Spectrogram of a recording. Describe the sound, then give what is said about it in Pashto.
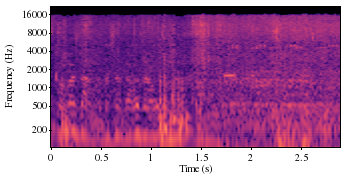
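Honey bees buzz at a bee farm in Dand district, Kandahar, a steady, dense hum that carries on throughout, with a voice partly over it. “دا په کندهار کې د دن ولسوالۍ هغه سیمه ده چې د کندهار د نورو سیمو په پرتله ډیر د شاتو د مچیو د روزنې فارمونه لري.”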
